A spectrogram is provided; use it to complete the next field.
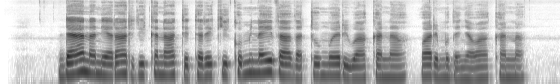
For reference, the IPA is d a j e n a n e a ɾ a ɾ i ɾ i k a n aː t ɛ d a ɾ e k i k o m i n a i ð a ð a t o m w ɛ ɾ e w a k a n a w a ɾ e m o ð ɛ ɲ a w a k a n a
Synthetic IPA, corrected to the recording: d a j a n a n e a ɾ a ɾ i ɾ i k a n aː t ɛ t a ɾ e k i k o m i n a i ð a ð a t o m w ɛ ɾ i w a k a n a w a ɾ e m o ð ɛ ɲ a w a k a n a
